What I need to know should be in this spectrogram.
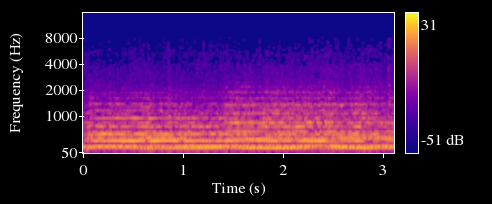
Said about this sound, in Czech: Zvuk zvona na katedrali Notre Dame u Parizu narednih godina neće se čuti, jer je vatrena stihija zahvatila crkvu u aprilu prošle godine.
